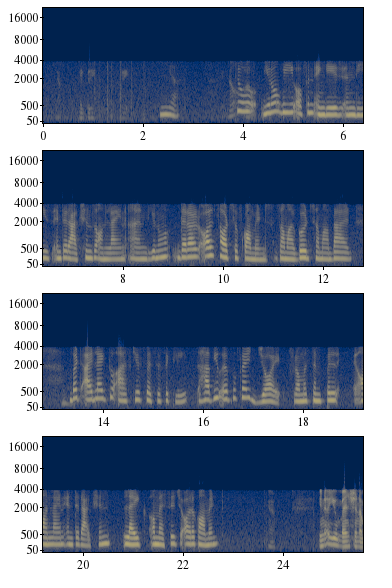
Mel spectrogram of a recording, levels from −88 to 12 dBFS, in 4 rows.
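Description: From 9.15 to 9.23 s, speech suppressed in double talk: the echo canceller likely mistook overlapping talk for echo, briefly pulling the speech down by roughly 25 dB. From 10.97 to 11.02 s, an echo leak, likely residual loudspeaker pickup sent back, adds a very faint copy about 0.5 s late, around 40 dB under the speech, heard within the call path's band that stops at 4 kHz.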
